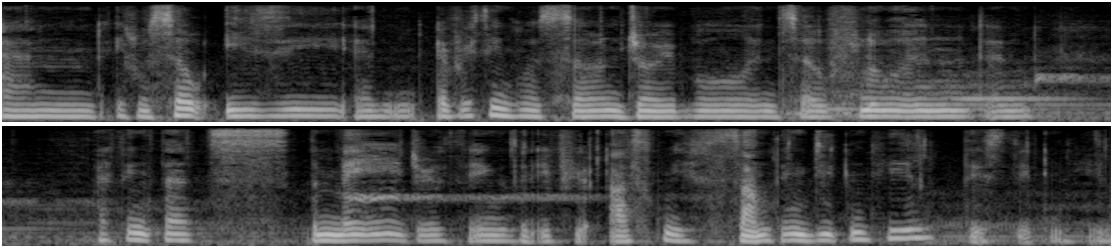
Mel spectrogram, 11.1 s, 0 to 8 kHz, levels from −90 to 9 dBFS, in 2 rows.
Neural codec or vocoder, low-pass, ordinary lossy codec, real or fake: codec, 16 kHz, 16 kbps, FreqCodec, smaller model; 7.2 kHz; MP3, 48 kbps; fake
